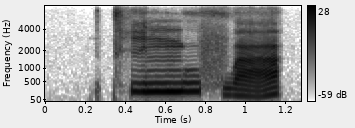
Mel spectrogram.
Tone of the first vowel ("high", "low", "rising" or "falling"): high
